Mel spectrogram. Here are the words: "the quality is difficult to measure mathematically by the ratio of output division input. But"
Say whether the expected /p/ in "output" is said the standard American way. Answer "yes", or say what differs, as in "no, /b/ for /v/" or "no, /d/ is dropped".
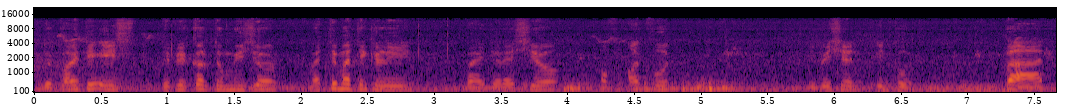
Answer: no, /f/ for /p/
